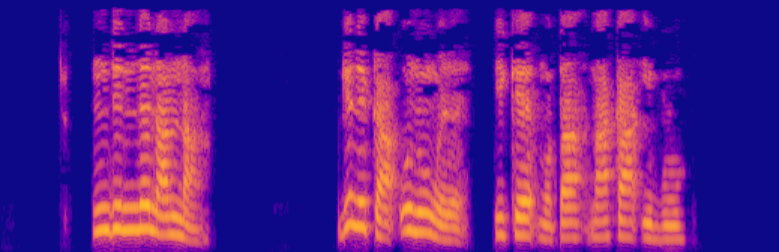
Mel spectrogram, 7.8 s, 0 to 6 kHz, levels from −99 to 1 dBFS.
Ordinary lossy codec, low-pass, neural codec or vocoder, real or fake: MP3, 24 kbps; 5.4 kHz; codec, 16 kHz, 16 kbps, FreqCodec, smaller model; fake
